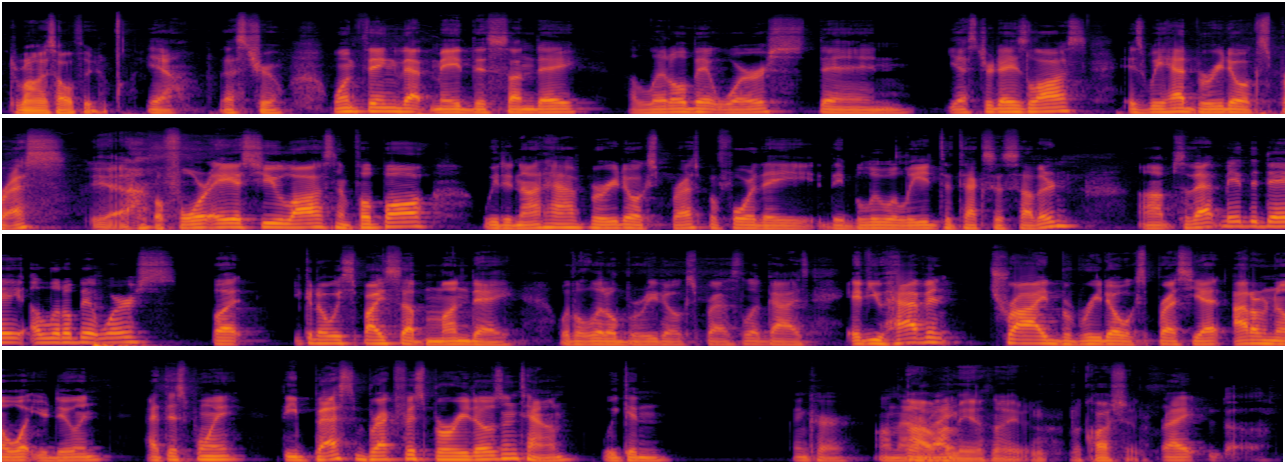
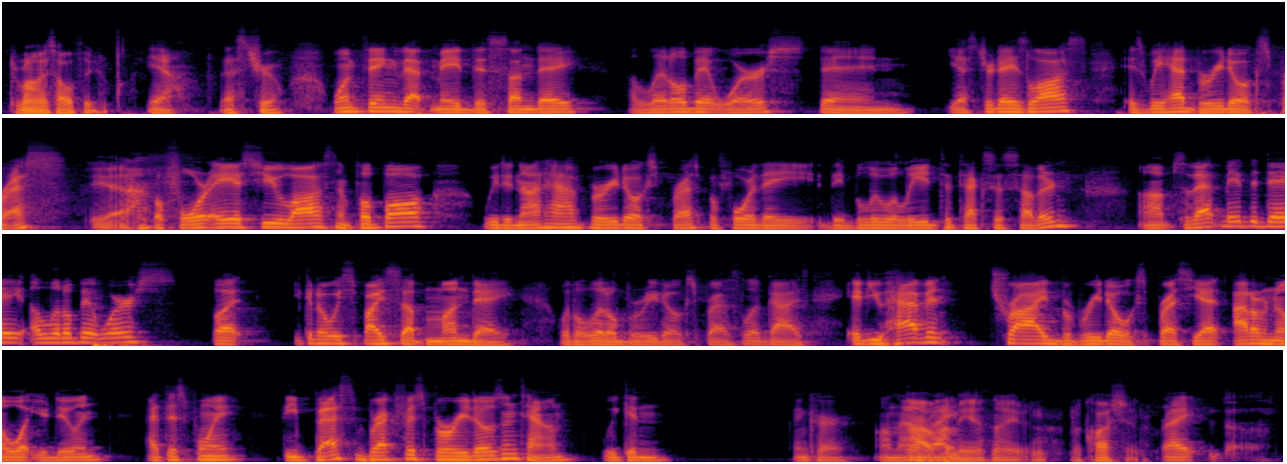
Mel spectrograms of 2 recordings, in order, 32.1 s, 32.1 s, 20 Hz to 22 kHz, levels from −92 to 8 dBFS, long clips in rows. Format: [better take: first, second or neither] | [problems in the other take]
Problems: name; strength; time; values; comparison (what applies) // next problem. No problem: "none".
first | muffled; slightly; fading above 3.5 kHz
